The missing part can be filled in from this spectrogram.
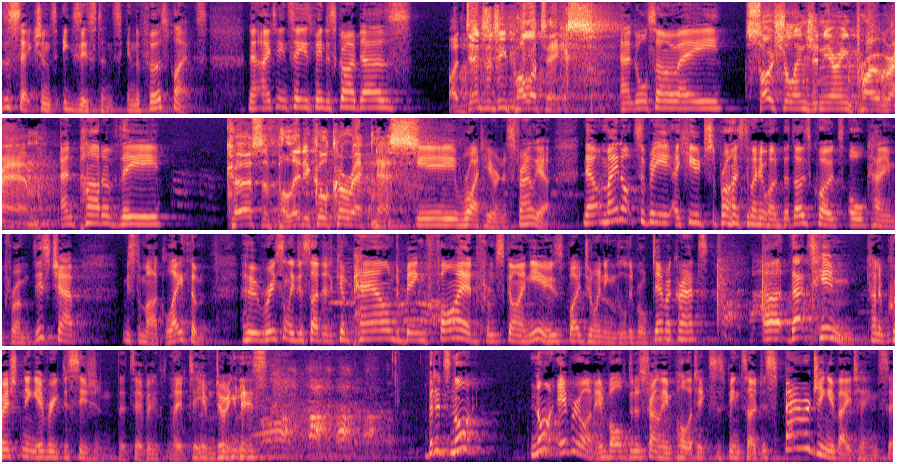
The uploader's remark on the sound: We broke out of the 2ser studios and headed down the road to our friends at 107 projects in Redfern, Sydney for the Just Words live event. We were overwhelmed when more than 100 of you turned up to sit in the dark and listen to us make a podcast. As the event was recorded live the sound is not as crisp as we usually like it, but we hope you feel like you are in the room.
